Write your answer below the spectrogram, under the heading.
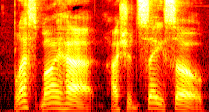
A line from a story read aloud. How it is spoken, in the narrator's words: cried Mr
